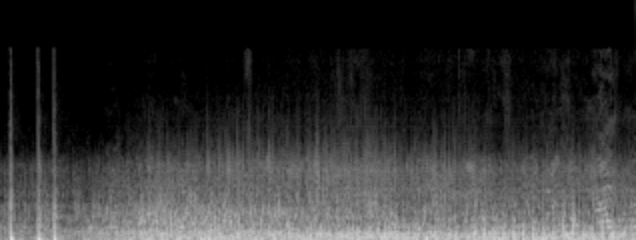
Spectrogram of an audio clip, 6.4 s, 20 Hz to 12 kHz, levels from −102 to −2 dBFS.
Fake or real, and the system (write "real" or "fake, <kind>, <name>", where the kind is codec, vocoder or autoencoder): fake, vocoder, BigVGAN v2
